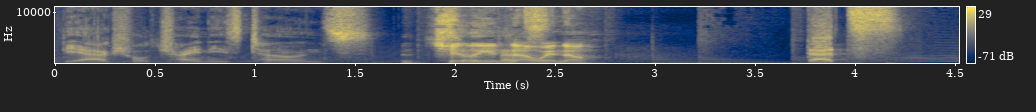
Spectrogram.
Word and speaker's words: Qilin: But it's definitely more like Hunduin and Qilin than like Hundun and Killin.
